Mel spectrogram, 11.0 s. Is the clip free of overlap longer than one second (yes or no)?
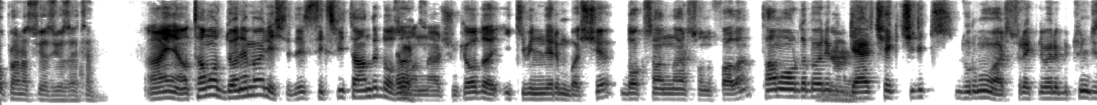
yes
